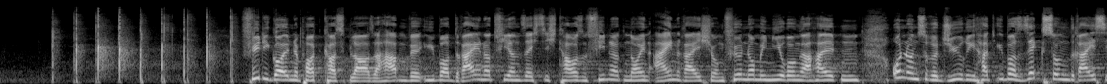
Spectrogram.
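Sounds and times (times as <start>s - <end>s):
hand claps: 0.4s - 2.5s
speech: 2.5s - 11.0s.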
